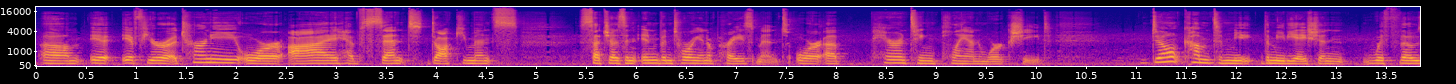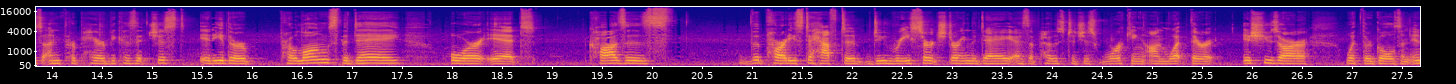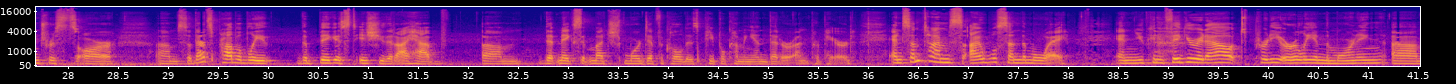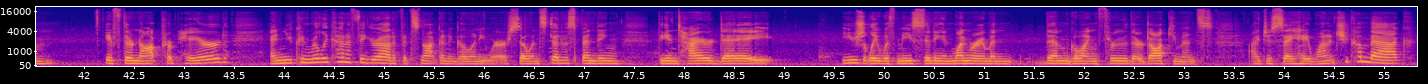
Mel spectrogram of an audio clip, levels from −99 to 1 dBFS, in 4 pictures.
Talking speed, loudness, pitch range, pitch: 170 wpm, -21 LUFS, 170-195 Hz, 180 Hz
